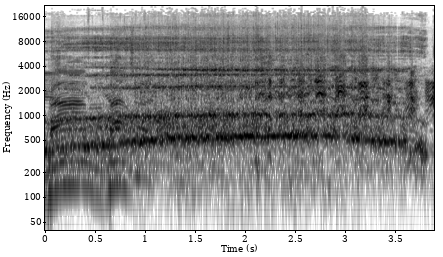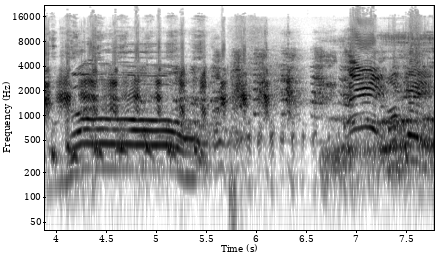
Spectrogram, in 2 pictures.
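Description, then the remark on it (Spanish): Someone imitates the calls of howler monkeys (congos) heard in Puerto at 5 in the morning, with loud, throaty, unbroken roaring that rises and falls, settles into a long held tone, then breaks into a few rough, breathy bursts. “Esos son los congos en Puerto si usted ah, está así, en Puerto a las 5 de la mañana, ¿suena qué?”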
